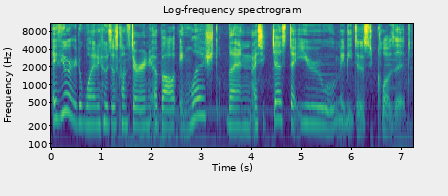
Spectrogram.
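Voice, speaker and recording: Over music in the background, a woman with a Thai accent talks very slowly at a fairly high pitch, with ordinary pitch variation and hardly any pauses. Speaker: sleep talk channel host. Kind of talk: casual monologue to help listeners sleep. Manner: deliberately slow; calm.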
